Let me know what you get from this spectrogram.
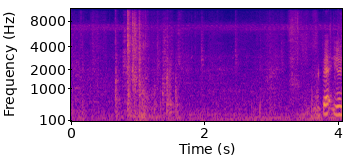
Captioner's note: door shutting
